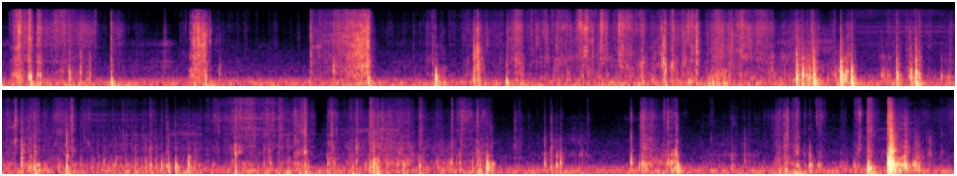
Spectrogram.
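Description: Cardboard boxes being handled and their packaging torn open: irregular tearing, crinkling and rustling of wrap and tape, with light knocks of cardboard on the table.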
